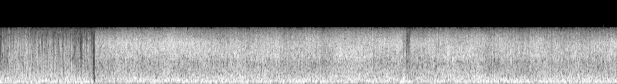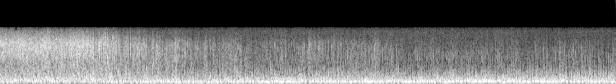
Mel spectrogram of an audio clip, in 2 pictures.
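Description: Underwater nuclear bomb explosion: a loud, continuous rumbling blast that sets in suddenly and keeps going, easing off a little after about eight seconds.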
